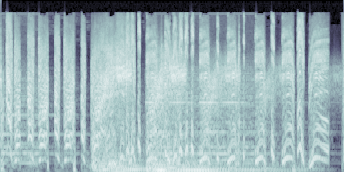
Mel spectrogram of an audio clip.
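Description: Hip-hop beat with turntable scratching: quick back-and-forth scratch glides over a chopped rhythm, with a heavy bass swell about two seconds in.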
